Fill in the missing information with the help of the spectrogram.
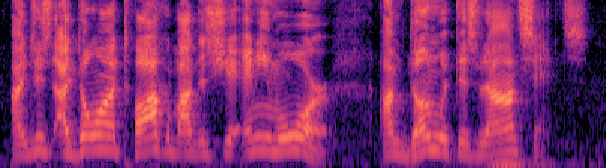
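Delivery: normal talking voice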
